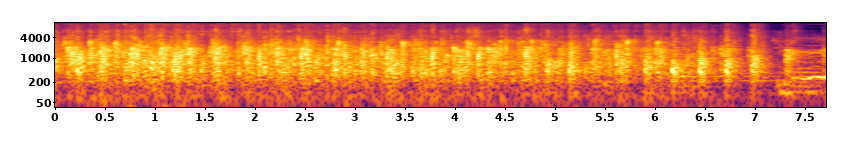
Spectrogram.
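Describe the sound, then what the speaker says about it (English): An audience claps steadily for several seconds at an under-10s youth team's end-of-season presentation, a dense wash of applause that thins and fades out at the end, with some voices mixed in. "So a big clap for the management team."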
